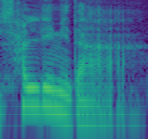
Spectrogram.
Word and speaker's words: 산림: 이게 매산자 산, 숲을 림 해서 산림인데 우리 발음이 이거를 살림이다 이렇게 발음하잖아요.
